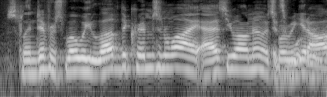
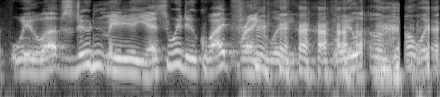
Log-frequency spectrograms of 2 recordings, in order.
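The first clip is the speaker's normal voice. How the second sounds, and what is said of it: Imitates a president's voice. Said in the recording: “do a little impression of a president”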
